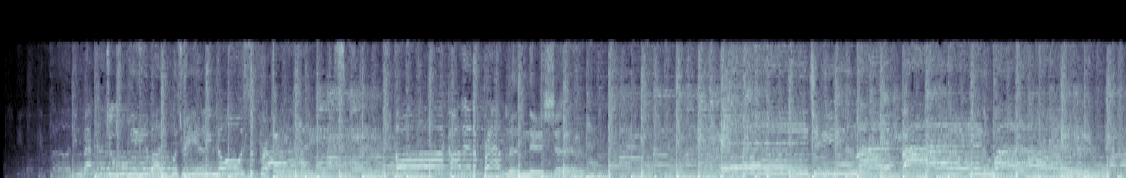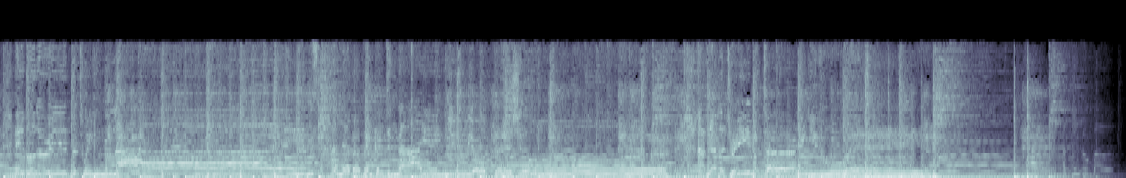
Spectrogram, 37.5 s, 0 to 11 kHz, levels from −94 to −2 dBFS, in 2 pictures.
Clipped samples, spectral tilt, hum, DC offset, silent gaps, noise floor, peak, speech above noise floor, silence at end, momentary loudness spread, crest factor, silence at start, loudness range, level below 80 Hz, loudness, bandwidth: under 0.1%; -5 dB/octave; none; under 0.1%; none; -57 dBFS; 0 dBFS; 39 dB; 0.45 s; 5 LU; 16 dB; 0.85 s; 3 LU; -26 dBFS; -17 LUFS; 8.8 kHz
